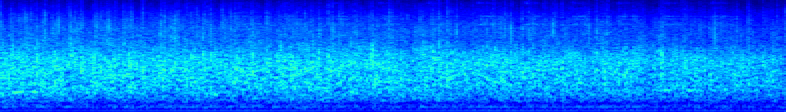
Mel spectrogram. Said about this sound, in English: Clap your hands and praise God for it.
